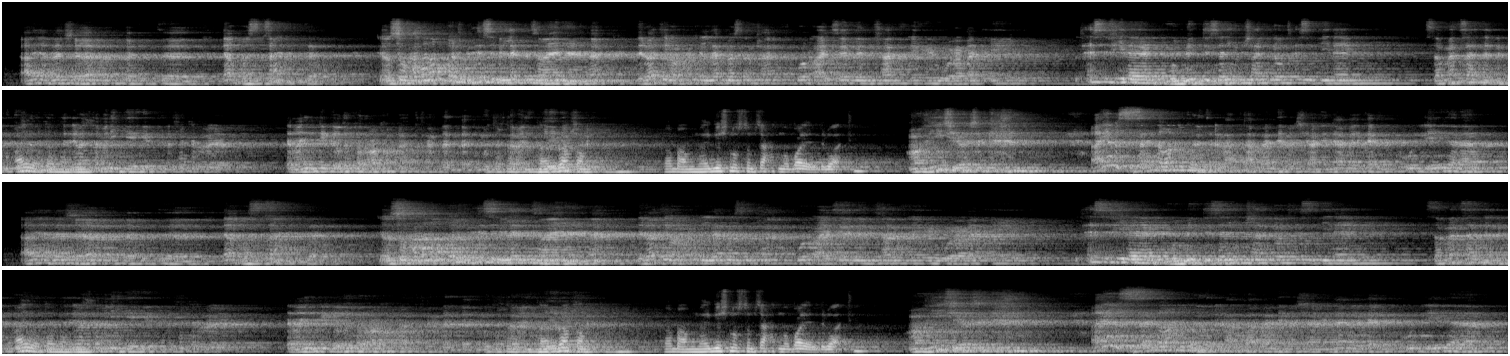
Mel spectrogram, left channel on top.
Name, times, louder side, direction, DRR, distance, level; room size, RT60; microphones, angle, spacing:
voice 1, 0.2-1.9 2.2-3.3 3.7-6.0 6.3-10.2 10.7-13.5 14.3-17.3 17.9-20.9 24.1-25.4 25.7-29.9, left 1 dB, 55° left, -5 dB, 3.2 m, -19 dB
voice 2, 15.2-16.3 20.1-21.3 21.7-23.7, equal, ahead, 9 dB, 0.4 m, -16 dB
24.5 x 17.5 x 2.9 m, 2.9 s
head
